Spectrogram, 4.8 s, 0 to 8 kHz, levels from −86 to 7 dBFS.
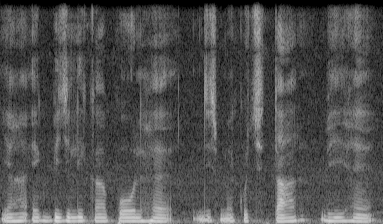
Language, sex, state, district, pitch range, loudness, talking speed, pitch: Hindi, male, Jharkhand, Ranchi, 120-130 Hz, -17 LUFS, 135 wpm, 125 Hz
